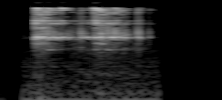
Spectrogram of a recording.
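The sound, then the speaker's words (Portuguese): A brief burst of jingling sleigh bells on a Christmas phone line, signalling the caller to say a child's name: bright and high-pitched, shaking in a quick rhythmic cluster for about a second before stopping abruptly. “Por favor, diga o nome da criança depois de ouvir o som dos sinos do trenó.”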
